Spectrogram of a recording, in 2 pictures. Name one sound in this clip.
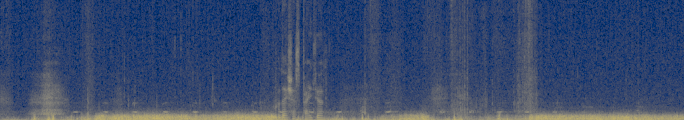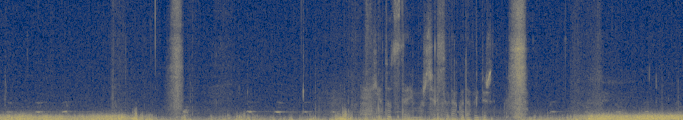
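Skis swish and crunch over snow.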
